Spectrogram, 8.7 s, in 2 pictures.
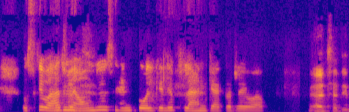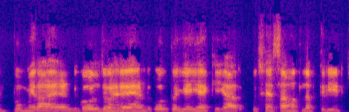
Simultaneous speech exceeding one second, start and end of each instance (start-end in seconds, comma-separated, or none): none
